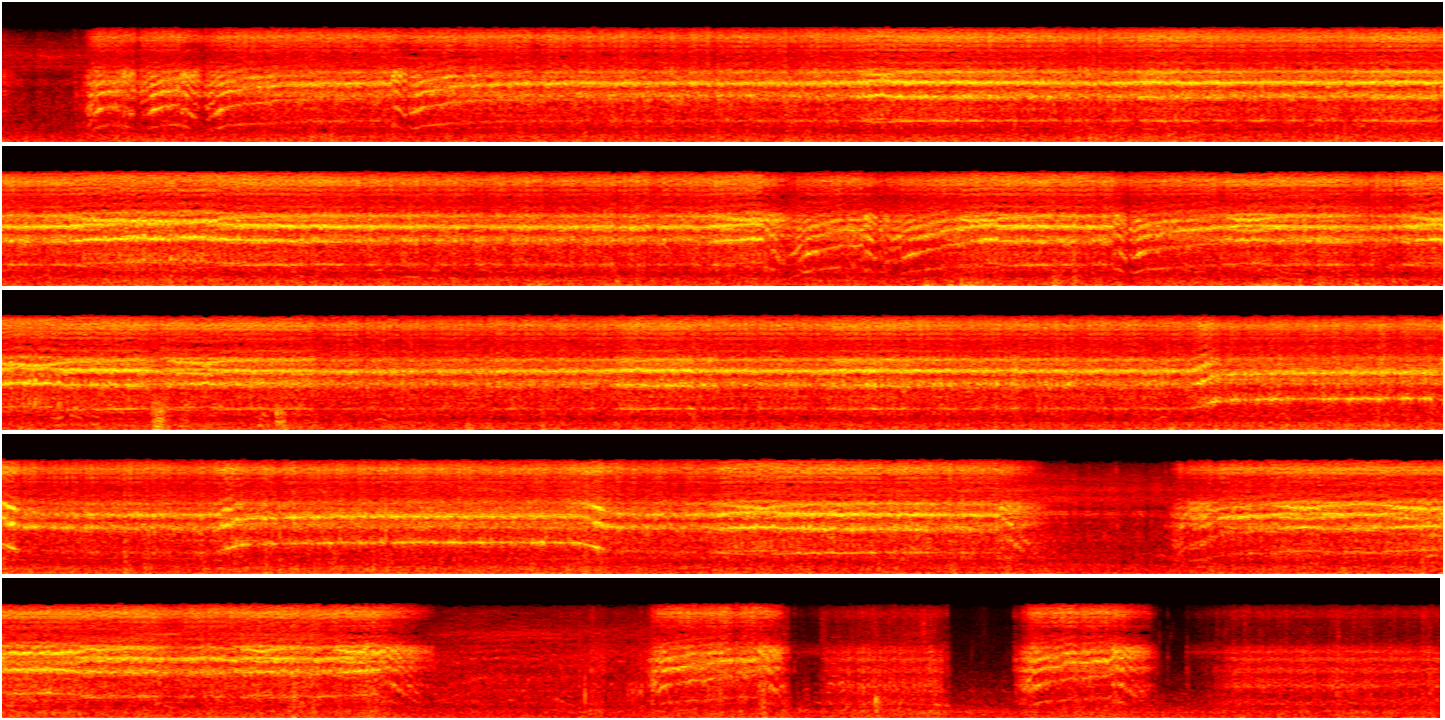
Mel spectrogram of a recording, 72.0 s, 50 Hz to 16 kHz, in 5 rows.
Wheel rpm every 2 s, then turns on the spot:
60, 130, 150, 160, 160, 160, 160, 160, 160, 160, 150, 120, 150, 160, 160, 160, 160, 160, 160, 160, 200, 210, 180, 230, 210, 160, 100, 80, 160, 160, 120, 10, 80, 30, 50, 30.
70-72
